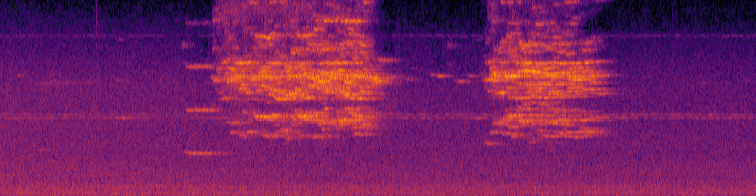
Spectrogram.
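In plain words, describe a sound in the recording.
A high-speed train rolls slowly past with a low, steady rumble.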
